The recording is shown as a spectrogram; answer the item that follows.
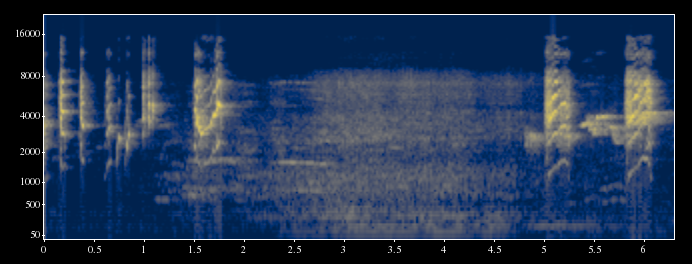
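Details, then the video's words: Long-tailed shrike lure song for setting other shrikes off singing: sharp chips and a harsh swooping note, then nearly three seconds of low background hiss, followed by two loud rasping calls with a short whistle. "PANCINGAN CENDET APAPUN CEPAT BUNYI"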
